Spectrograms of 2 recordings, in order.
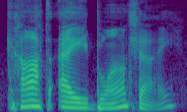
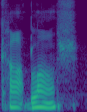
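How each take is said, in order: First: An extra syllable comes between the two words. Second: The two words are joined directly.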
